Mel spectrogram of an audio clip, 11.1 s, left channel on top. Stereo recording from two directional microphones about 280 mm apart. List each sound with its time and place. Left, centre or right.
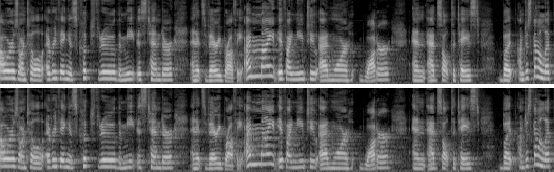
0.0 s speech: centre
